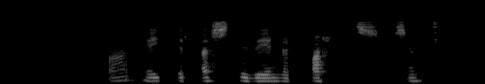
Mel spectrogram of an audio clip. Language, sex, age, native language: Icelandic, female, 30-39, Icelandic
